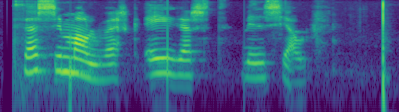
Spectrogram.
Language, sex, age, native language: Icelandic, female, 8, Icelandic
